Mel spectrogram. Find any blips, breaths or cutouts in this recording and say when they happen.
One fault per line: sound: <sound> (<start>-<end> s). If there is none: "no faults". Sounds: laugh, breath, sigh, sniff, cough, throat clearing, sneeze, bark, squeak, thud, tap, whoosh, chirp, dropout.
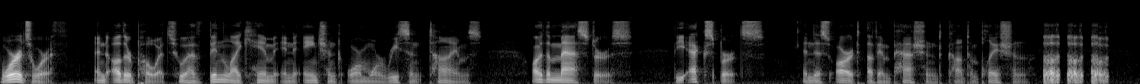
sound: laugh (10.4-11.1 s)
